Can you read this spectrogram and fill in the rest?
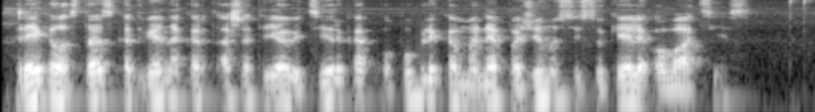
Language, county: Lithuanian, Telšiai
